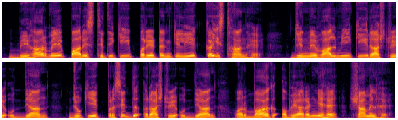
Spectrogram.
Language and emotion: Hindi, neutral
